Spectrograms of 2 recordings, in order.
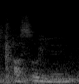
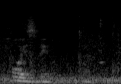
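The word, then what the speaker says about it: Poiseuille: Of course, you know, the whole name is Pasouillet. That's French. I used to pronounce it as Poiseville. Obviously, that's the English way of saying it.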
